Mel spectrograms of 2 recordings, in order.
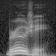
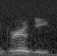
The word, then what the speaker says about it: Brugge: I will say Brugge. Very, very close. Very close. It's actually Brugge. Ah. German.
